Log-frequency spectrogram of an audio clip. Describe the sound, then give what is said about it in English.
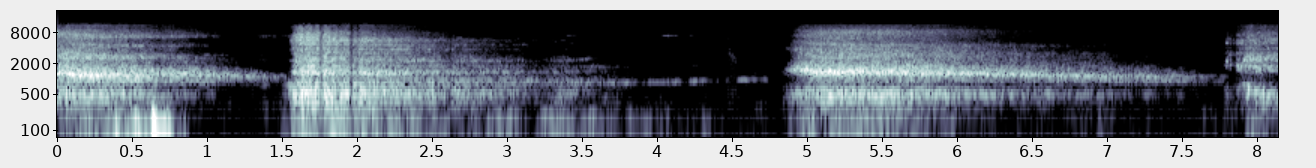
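Slow, deep breaths, each a long broad whoosh of air fading out, with quiet gaps between them. Three breaths, no talking. “And just welcome in a few deep breaths.”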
